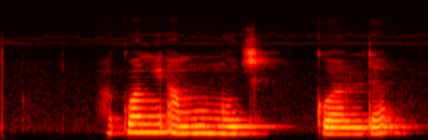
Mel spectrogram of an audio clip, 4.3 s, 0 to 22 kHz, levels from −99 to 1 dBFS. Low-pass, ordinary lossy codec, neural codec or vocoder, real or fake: 14.4 kHz; none; none; real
